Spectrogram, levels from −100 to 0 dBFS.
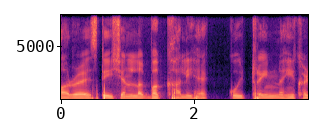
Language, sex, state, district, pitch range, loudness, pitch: Hindi, male, Rajasthan, Bikaner, 110-120 Hz, -22 LUFS, 115 Hz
